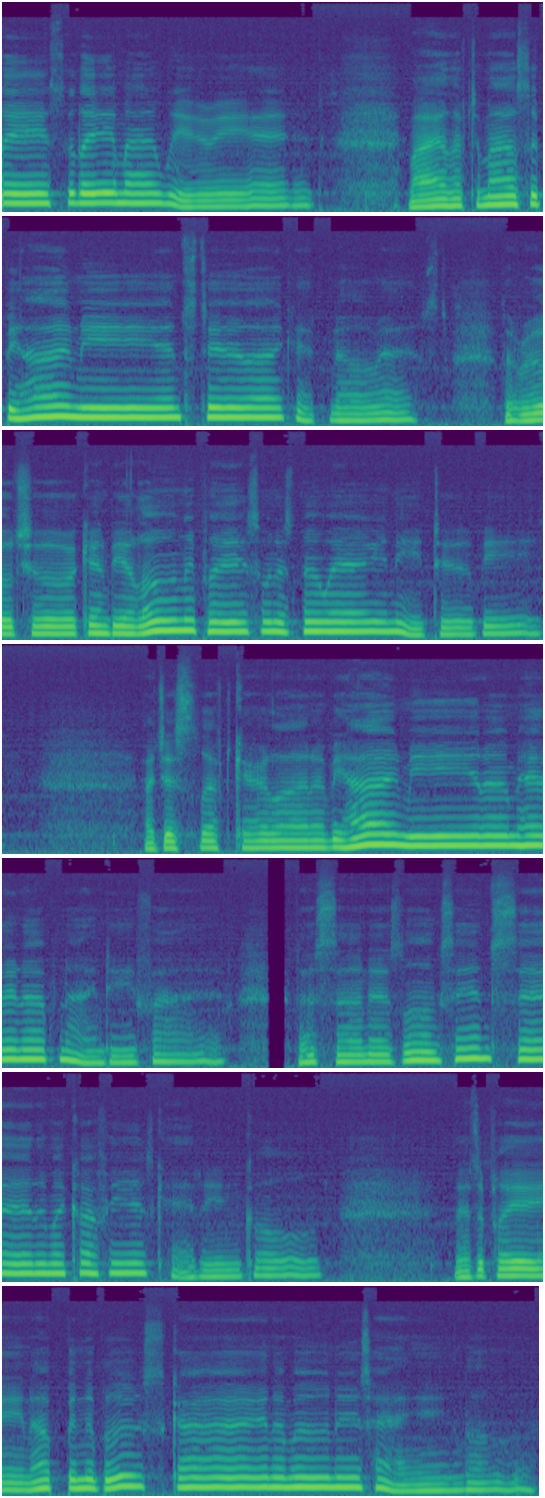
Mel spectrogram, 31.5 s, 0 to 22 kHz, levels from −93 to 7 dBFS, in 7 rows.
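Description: The player most likely ran short of data or had its output thread held up, and at 20.24 s the sound cuts out in mid-flow. This is a playback stall: a clean gap of silence lasting about 134 ms, with nothing audible in it. At 20.39 s the output resumes. The interruption registers as a brief, abrupt hole.

Straight after that recovery, from 20.39 s to 21.27 s, the player works off the backlog the stall left behind with a time-compressed catch-up. It trims out short slices of audio and cross-fades across each cut, running the material at 1.15 times its normal rate without shifting the pitch. For just under a second the sound seems hurried before the pace settles back.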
